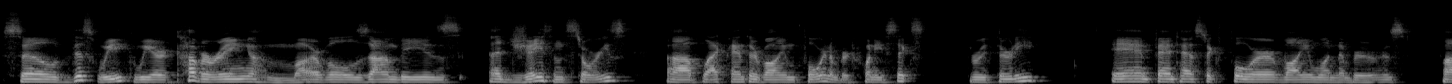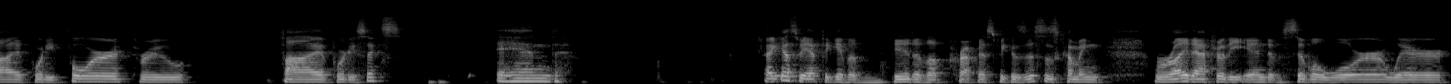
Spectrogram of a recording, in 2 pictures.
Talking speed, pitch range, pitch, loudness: 105 wpm, 110-130 Hz, 115 Hz, -30 LUFS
